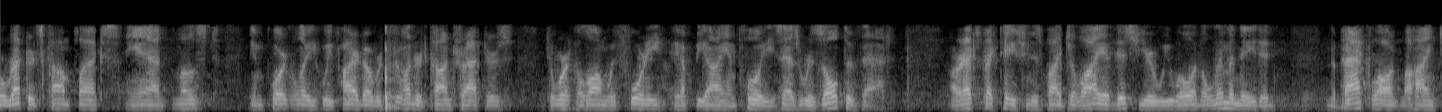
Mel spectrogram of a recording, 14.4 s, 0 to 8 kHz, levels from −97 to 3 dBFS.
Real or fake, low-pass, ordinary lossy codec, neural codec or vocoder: fake; 7.2 kHz; AAC, 16 kbps; codec, 16 kHz in and 24 kHz out, 2.2 kbps, FireRedTTS-2 codec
